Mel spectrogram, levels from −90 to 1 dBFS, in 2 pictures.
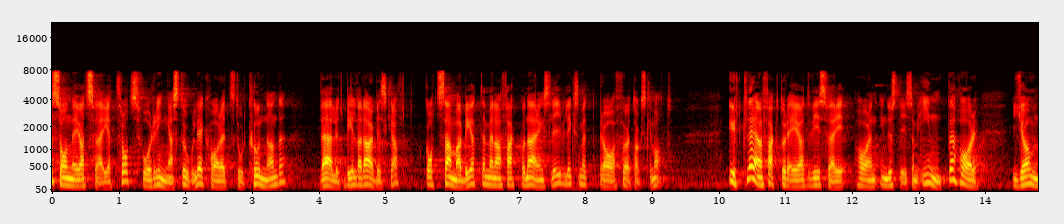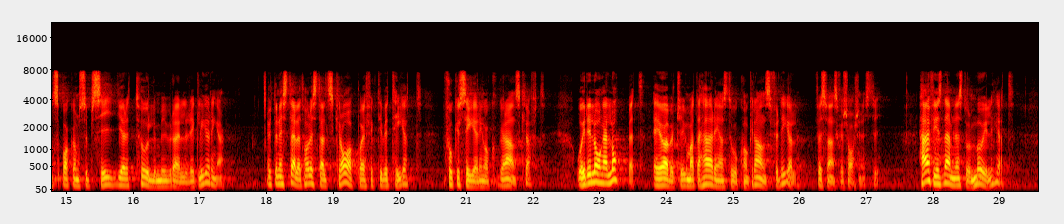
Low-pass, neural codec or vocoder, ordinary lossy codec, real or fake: none; none; none; real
